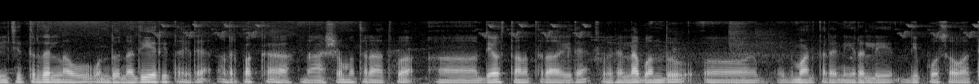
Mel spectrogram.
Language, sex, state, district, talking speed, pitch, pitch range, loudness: Kannada, male, Karnataka, Raichur, 155 wpm, 100 Hz, 100-105 Hz, -20 LUFS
